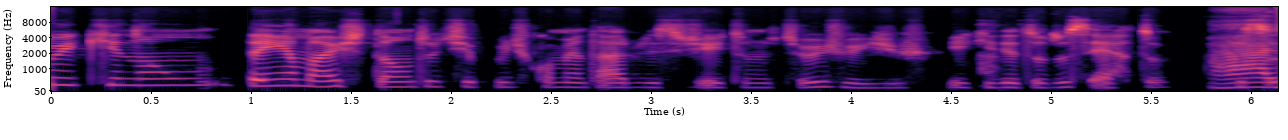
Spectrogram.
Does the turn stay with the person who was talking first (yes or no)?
no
